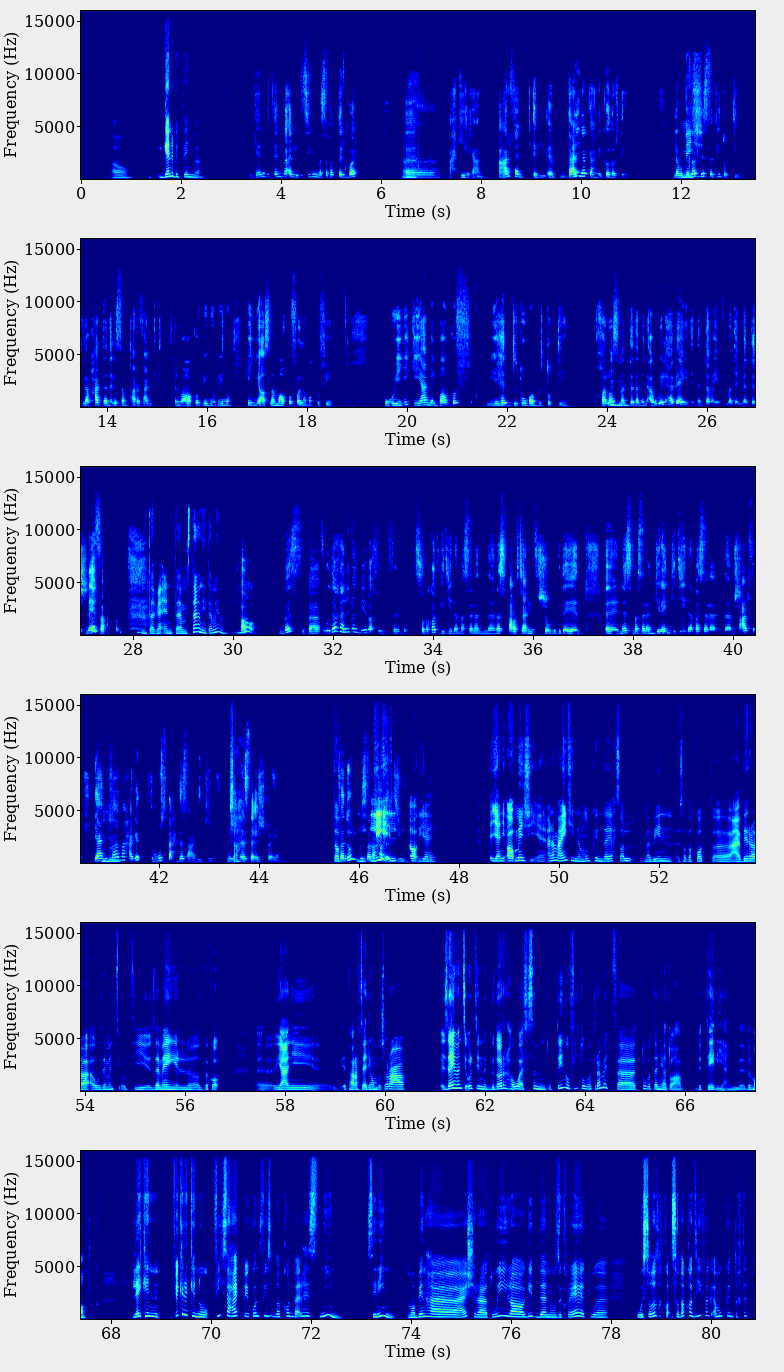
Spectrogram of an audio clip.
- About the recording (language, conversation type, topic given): Arabic, podcast, إمتى تسعى للمصالحة وإمتى تبقى المسافة أحسن؟
- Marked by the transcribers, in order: laugh; tapping; "والصداقة" said as "والصدتق"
